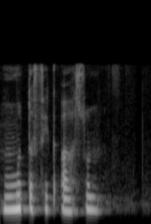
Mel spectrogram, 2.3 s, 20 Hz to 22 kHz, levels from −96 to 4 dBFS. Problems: none marked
